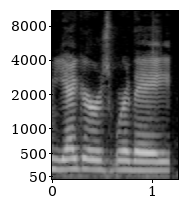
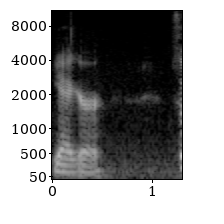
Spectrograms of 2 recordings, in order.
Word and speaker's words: Jaeger: that there are some Jaegers so the German J is pronounced as, like, a Y in the English language.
